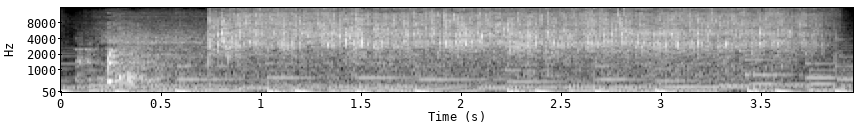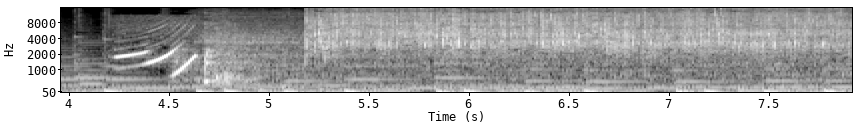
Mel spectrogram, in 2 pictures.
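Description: Running tap water sound effect, two stretches of about three seconds each, over light children's background music. A short rising whistle-like glide comes just before the second stretch.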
